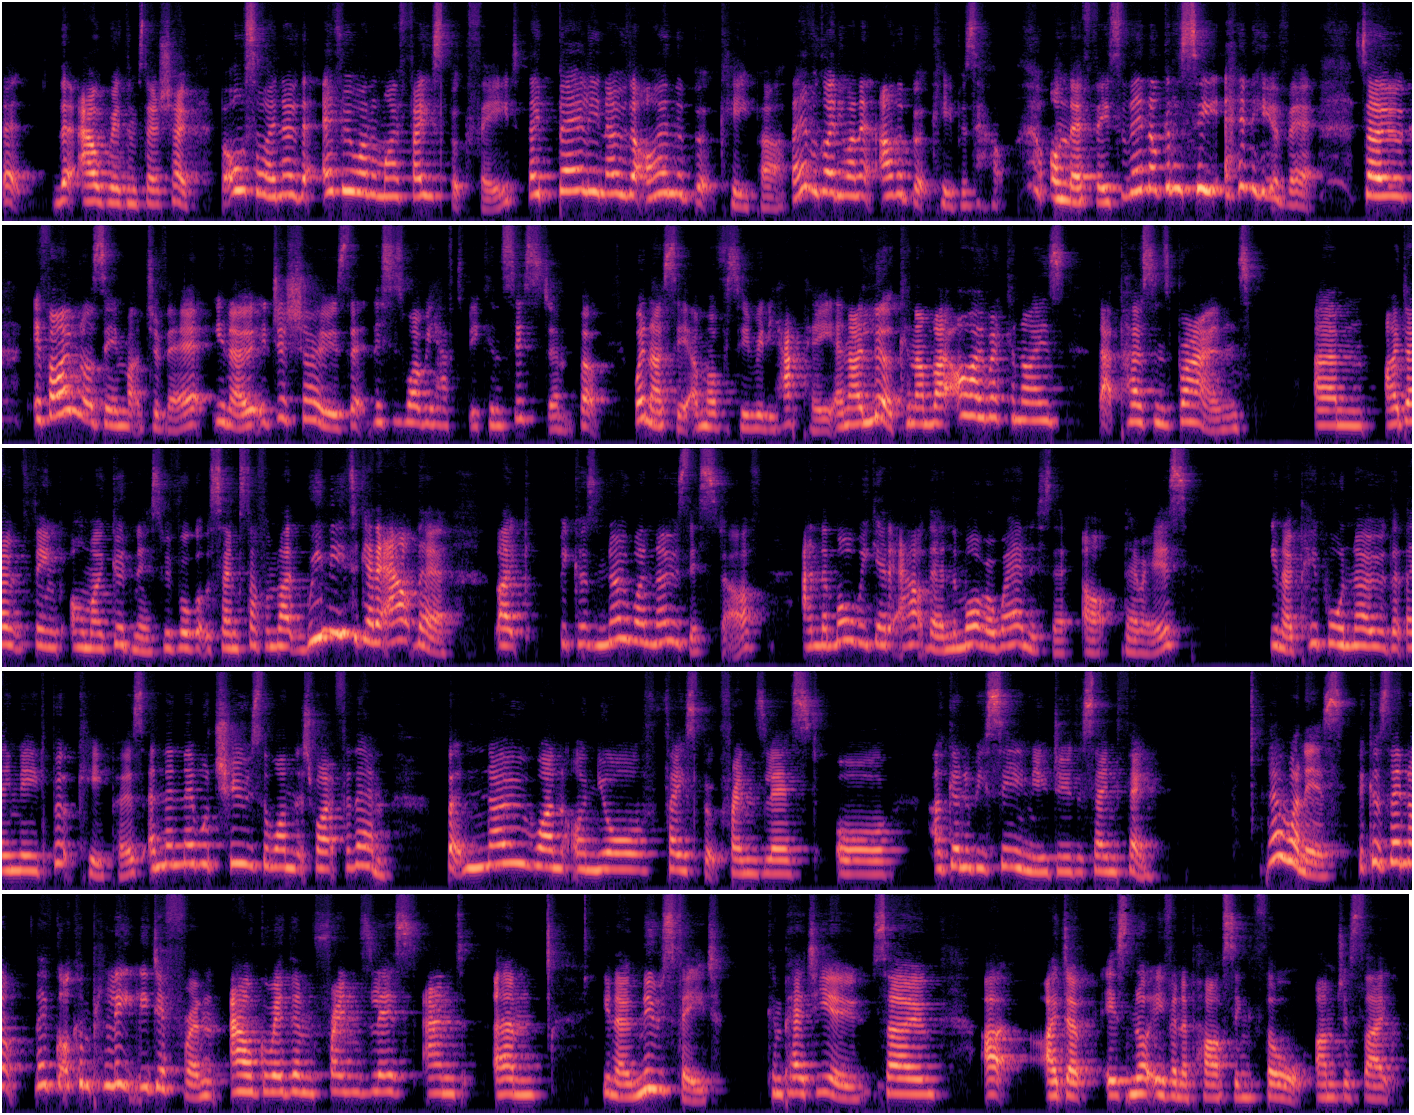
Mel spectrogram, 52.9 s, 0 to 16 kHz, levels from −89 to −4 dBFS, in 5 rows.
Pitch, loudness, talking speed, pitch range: 260 Hz, -27 LUFS, 230 wpm, 220-315 Hz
